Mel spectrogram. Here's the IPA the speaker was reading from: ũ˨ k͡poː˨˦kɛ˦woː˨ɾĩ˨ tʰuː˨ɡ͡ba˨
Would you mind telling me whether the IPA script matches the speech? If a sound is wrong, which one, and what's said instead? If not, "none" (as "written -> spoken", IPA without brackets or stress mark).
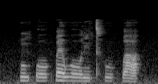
k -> k͡p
